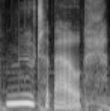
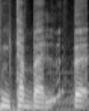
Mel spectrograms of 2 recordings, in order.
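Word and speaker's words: Mutabbal: do you have any Mutabel? And I've been told that that's not how it's said at all. Yeah, it's mtabbal. It's kind of the M and the T are connected.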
